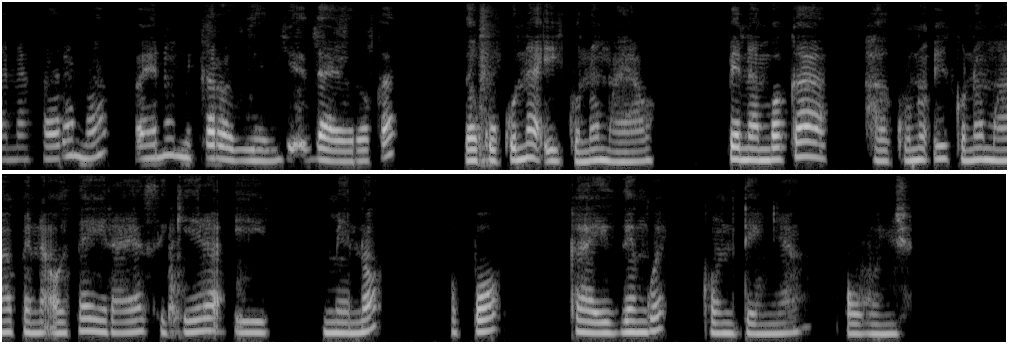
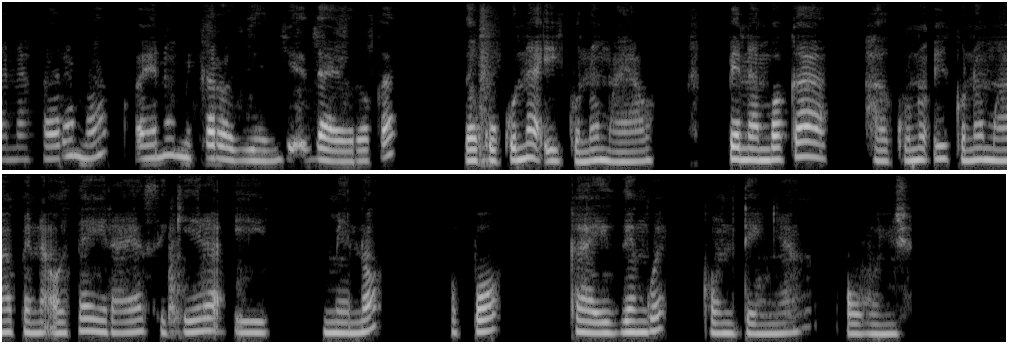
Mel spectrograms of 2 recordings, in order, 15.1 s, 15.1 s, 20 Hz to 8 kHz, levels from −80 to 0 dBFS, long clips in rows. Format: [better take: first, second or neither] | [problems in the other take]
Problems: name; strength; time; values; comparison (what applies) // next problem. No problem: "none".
second | noise reduction (neural mask model Resemble Enhance denoiser)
